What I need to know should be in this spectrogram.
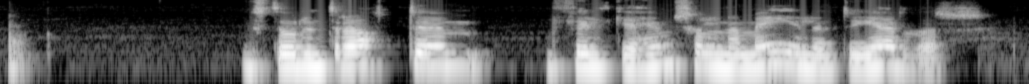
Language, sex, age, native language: Icelandic, female, 50-59, Icelandic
